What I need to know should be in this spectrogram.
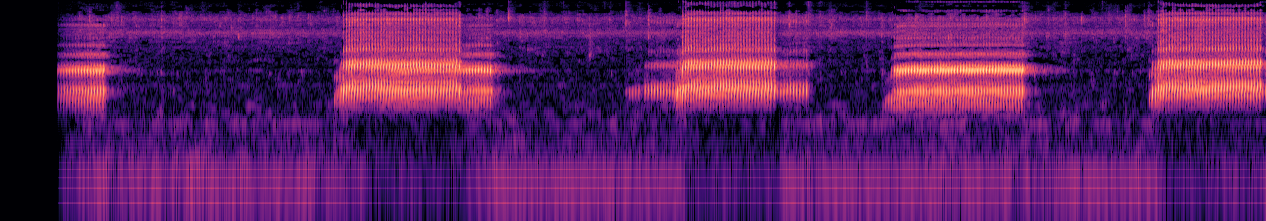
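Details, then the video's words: Frogs calling at night in a pond: loud buzzy croaks with a nasal harmonic tone, each lasting about a second, in four bursts separated by short quiet gaps over a low steady hum. "Night life in the pond."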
